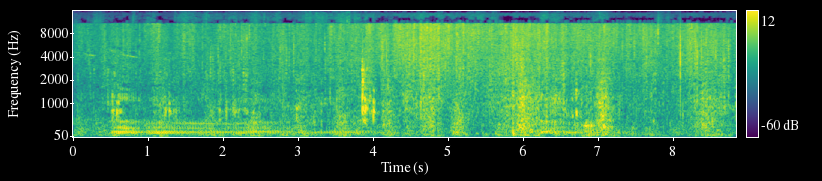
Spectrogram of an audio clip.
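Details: Snore-like breathing from a water buffalo while eating grass outdoors: deep, rumbling breaths with outdoor background noise.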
